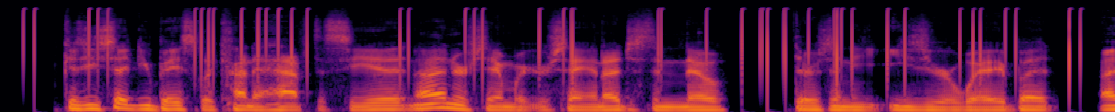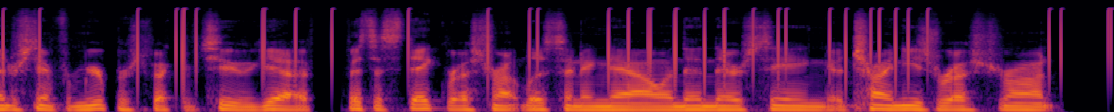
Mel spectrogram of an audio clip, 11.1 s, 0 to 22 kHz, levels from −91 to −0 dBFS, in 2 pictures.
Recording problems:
crackle, like an old record; loud; 8 dB below the speech

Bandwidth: 15.5 kHz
